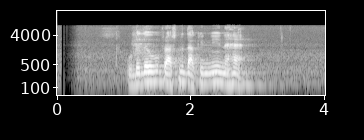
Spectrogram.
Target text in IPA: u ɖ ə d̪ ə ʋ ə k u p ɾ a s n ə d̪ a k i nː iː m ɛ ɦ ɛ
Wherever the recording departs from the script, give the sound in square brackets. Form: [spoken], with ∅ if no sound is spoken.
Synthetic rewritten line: u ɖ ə d̪ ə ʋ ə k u p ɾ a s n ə d̪ a k i nː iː [n] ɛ ɦ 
